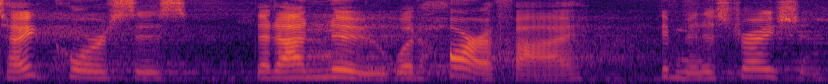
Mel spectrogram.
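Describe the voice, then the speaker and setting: A woman speaks in a normal speaking voice, pitched fairly high. She keeps a moderate pace with ordinary pitch variation. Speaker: commencement speaker, university alumna. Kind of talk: commencement speech. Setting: auditorium, live address to an audience.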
